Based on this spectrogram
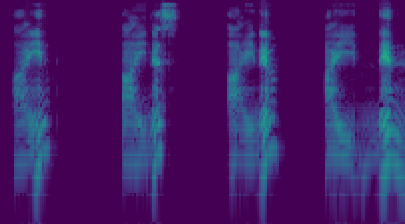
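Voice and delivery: one word at a time, with pauses; slowed-down recitation. Shown as a demonstration. Teacher slows down for learners, spaced word by word. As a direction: separate each article, stretching out "einen". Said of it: "너무 빠른가요?".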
